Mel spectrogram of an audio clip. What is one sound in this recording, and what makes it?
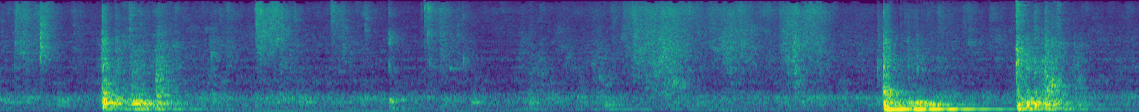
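Objects knock and thud nearby.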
